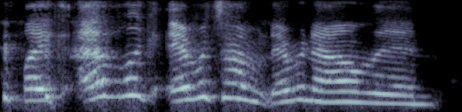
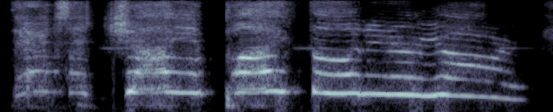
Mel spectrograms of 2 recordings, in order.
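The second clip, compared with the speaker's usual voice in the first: mock excited kid voice; slower than usual. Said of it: "And he's like".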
